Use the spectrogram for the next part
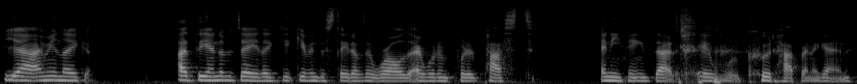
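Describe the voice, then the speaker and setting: Lower-pitched woman, chatty podcast host. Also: level tone, normal speed. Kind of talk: casual conversational interviewing.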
